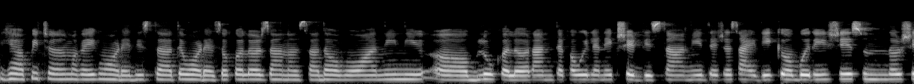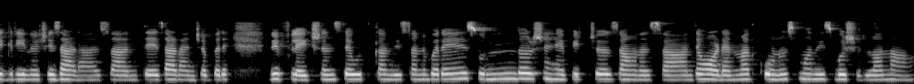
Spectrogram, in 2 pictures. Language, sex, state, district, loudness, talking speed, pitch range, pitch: Konkani, female, Goa, North and South Goa, -17 LUFS, 165 wpm, 220-235 Hz, 230 Hz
